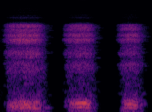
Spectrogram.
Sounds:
Sniff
